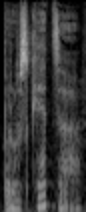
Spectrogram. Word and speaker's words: Bruschetta: Und ehe man zudem solche Sachen wie das mit dem C und dem H, das wie ein K ausgesprochen wird im Italienischen, wie eben in Crucci oder Bruschetta, verstanden hat, kann es ja auch mal ein paar graue Haare lang dauern.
